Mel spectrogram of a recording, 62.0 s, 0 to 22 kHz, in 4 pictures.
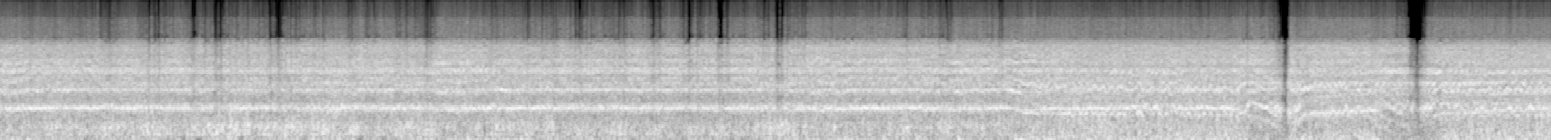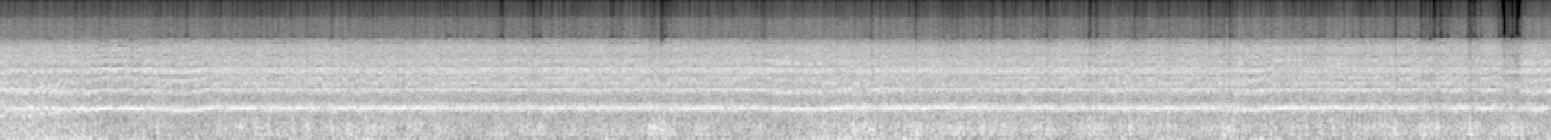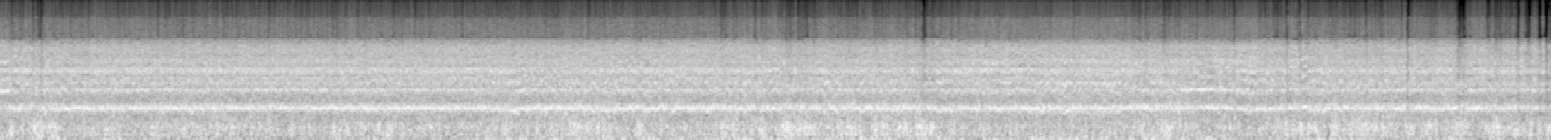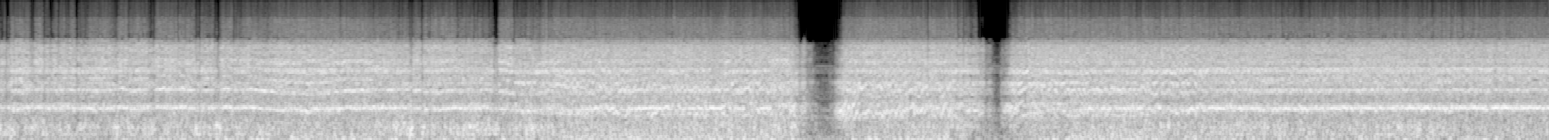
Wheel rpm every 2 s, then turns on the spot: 230, 230, 230, 230, 230, 210, 140, 140, 220, 240, 240, 230, 230, 230, 230, 230, 230, 240, 230, 230, 220, 230, 230, 230, 230, 220, 200, 120, 120, 210, 230.
none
